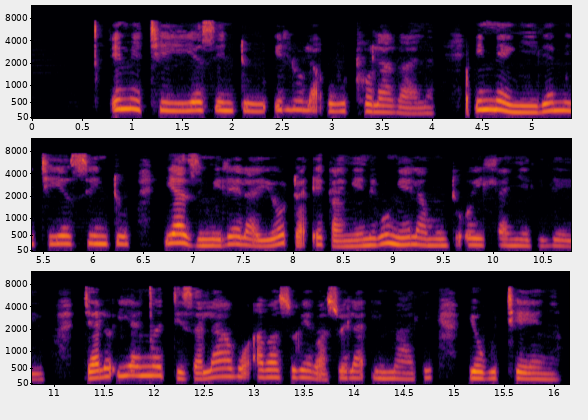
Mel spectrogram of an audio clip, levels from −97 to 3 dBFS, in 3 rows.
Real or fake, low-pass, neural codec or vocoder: real; 7.2 kHz; none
